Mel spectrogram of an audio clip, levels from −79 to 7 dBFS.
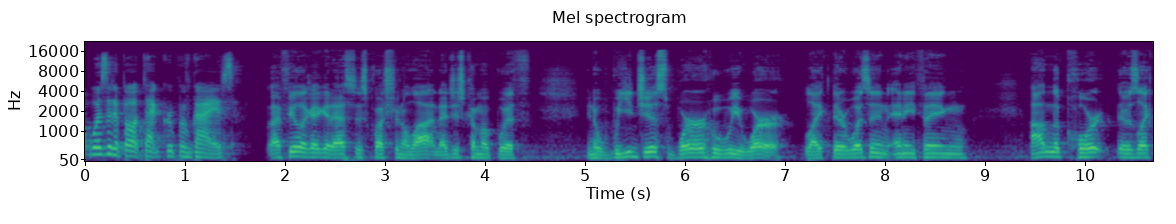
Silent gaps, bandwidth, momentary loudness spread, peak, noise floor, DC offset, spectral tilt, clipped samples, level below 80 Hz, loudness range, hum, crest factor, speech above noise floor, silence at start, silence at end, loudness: none; 17 kHz; 7 LU; -4 dBFS; -51 dBFS; under 0.1%; -4.5 dB/octave; under 0.1%; -56 dBFS; 2 LU; none; 16 dB; 31 dB; 0 s; 0 s; -20 LUFS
